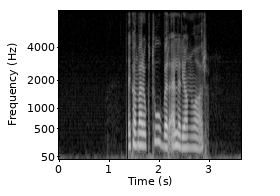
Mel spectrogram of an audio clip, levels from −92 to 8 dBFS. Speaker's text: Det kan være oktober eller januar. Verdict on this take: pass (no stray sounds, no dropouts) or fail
fail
